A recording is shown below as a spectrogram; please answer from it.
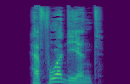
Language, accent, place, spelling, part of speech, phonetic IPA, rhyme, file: German, Germany, Berlin, hervorgehend, verb, [hɛɐ̯ˈfoːɐ̯ˌɡeːənt], -oːɐ̯ɡeːənt, De-hervorgehend.ogg
- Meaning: present participle of hervorgehen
